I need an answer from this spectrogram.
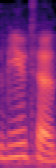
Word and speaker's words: Butaud: It's Butaud, the D silent. Butaud, D is silent.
